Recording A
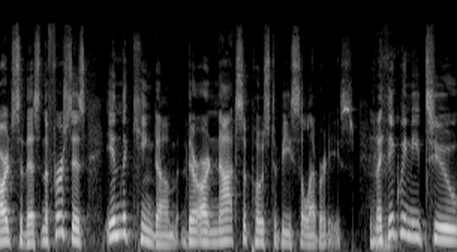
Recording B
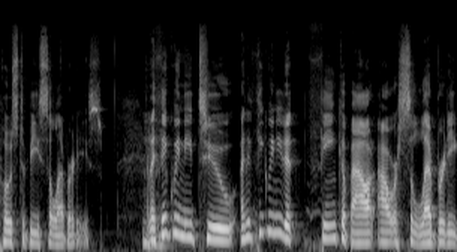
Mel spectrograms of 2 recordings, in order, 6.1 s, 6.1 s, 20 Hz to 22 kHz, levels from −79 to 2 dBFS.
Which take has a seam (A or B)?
A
